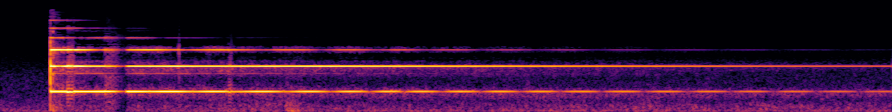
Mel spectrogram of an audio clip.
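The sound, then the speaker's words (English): A meditation bell is struck once, sending out a clear, pure ringing tone that hangs in the air and slowly fades over several seconds, with no voices present. “So for the first part of the bell practice, Just see if you can, after I ring the bell, just listen to the sound of the bell all the way through until you hear total silence.”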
